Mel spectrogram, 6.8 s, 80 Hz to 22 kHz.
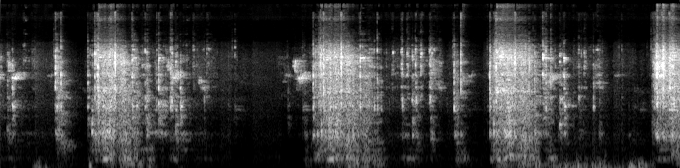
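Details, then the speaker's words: Lawn-Boy Mag 21 push mower left for scrap about 15 years, repeated recoil pulls with brief rasping spins, engine turns over but never fires; cranks but won't start, cause not identified. "I think this one's going to have to go to the Lawn Boy Parts Boneyard because she should have lit by now."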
